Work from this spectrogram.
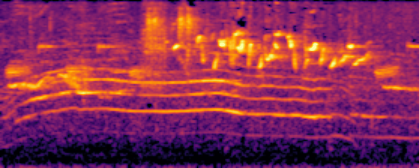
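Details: Cat giving a long drawn-out meow lasting over three seconds, a steady wavering harmonic tone that sags slightly toward the end, with high bird-like chirps twittering faintly above it.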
